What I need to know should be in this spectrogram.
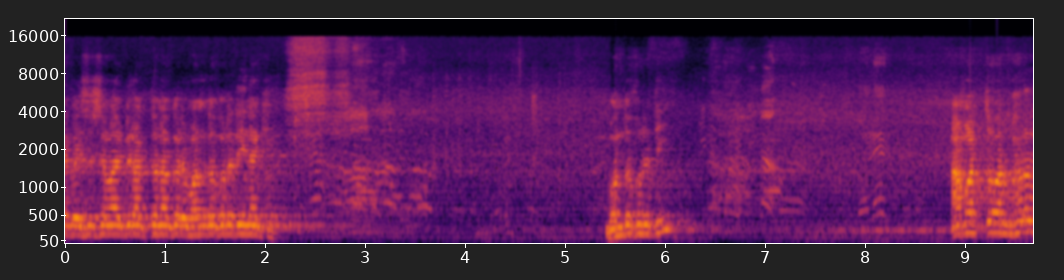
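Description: A man recites in a long, drawn-out singing voice through a microphone, echoing in a large space.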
